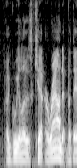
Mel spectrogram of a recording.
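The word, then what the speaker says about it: Guillow's: They don't do it like building a Guilos, and I think it's Guilos, I believe is the proper way to say it.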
